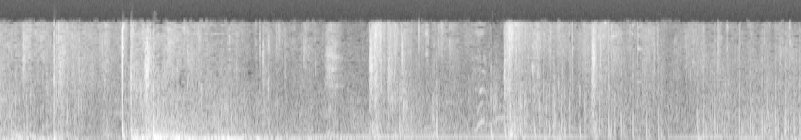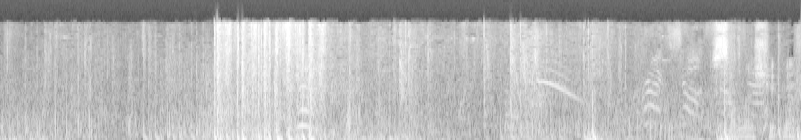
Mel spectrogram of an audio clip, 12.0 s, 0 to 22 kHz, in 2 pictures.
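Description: Gunfire in Battlefield 5, with scattered shots and bursts of automatic fire mixed with game effects, moderately loud and busy, under a player's intermittent talk.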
